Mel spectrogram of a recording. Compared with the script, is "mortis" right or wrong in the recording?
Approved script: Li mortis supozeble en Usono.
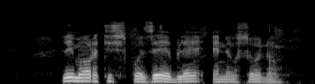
right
